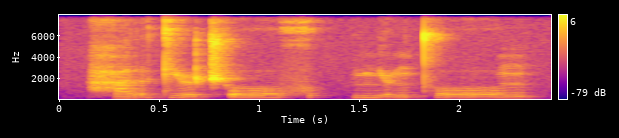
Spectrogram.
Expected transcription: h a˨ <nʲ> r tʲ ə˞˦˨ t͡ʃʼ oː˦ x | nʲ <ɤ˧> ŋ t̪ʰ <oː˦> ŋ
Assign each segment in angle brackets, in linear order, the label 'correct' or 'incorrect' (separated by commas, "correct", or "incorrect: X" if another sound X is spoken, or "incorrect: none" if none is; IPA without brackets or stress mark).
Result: incorrect: none, incorrect: ə˞˧, incorrect: oː˧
